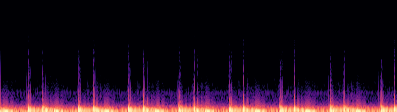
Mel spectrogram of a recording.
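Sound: baby's heartbeat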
